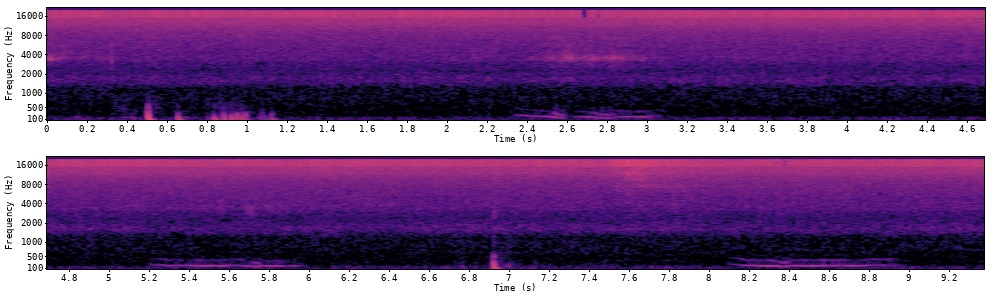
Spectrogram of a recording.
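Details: Sleeping cat snoring: soft, low, buzzing snores about every three seconds, with a few faint clicks and a quiet room hum.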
